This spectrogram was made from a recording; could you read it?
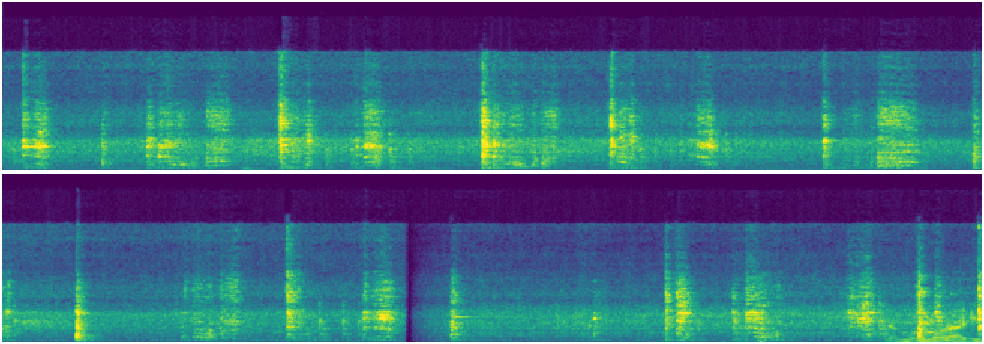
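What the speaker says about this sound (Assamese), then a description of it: "লৰাই দিম অলপ ভালকৈ" A spoon scrapes and clacks against a cooking pan in quick, irregular stirring strokes over a faint sizzle, close and fairly quiet, with no talking.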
